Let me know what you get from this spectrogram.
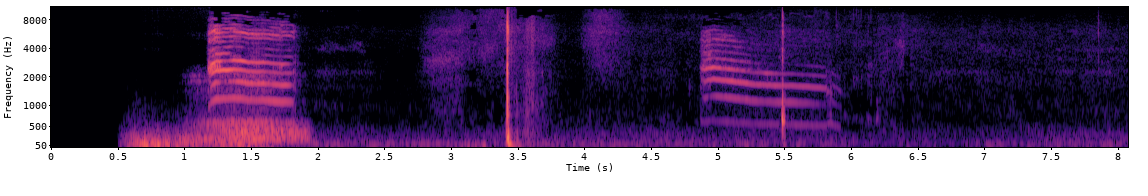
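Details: Cat walking beside a person in a Tokyo park and jumping onto them in December: two drawn-out meows, the first with rustling noise beneath, the second steadier, with sharp taps between.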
